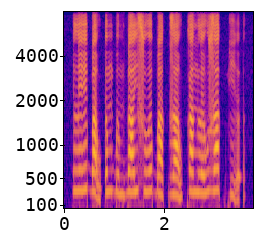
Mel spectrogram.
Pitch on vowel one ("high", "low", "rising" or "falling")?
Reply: rising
